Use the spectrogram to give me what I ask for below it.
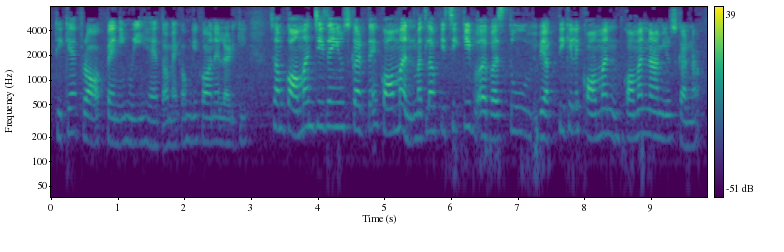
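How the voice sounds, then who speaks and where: A woman's voice: mid-range voice, fairly bright tone. Woman teaching grammar, faint hiss. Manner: explains slowly, repeats "ठीक है" and restates points. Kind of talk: online class lecture.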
